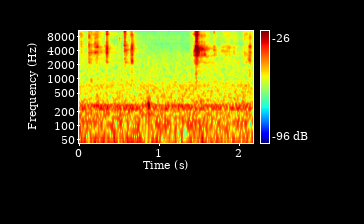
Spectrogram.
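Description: Faint clicks and light scratching from a small die-cast Majorette toy car being handled and turned over in the fingers: a quick cluster of clicks at the start and one more after about a second and a half, over a low steady hum.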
